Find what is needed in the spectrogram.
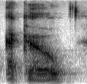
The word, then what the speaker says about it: Exo: So last week, a company called Echo, which is spelled EXO, landed $220 million in a Series C, which is very large for medtech financing.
